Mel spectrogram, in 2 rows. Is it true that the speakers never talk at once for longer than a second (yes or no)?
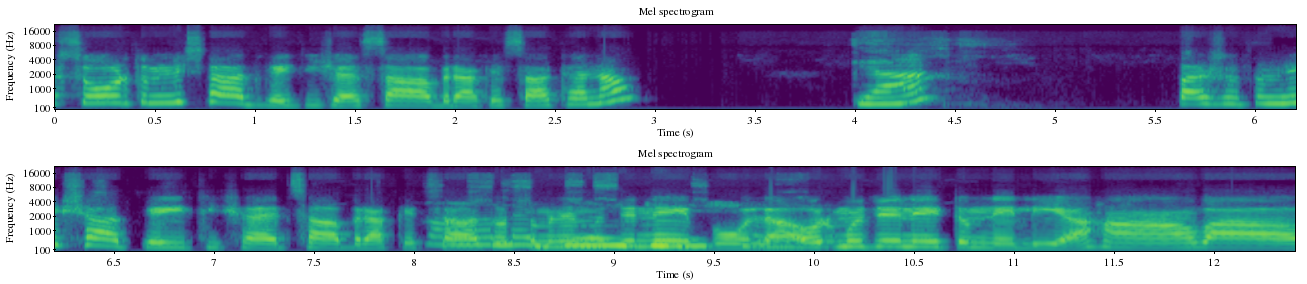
no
